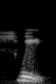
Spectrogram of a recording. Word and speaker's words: suit: lawsuit or a suit they called it a sweet it's actually pronounced sweet sui sweet um this is a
